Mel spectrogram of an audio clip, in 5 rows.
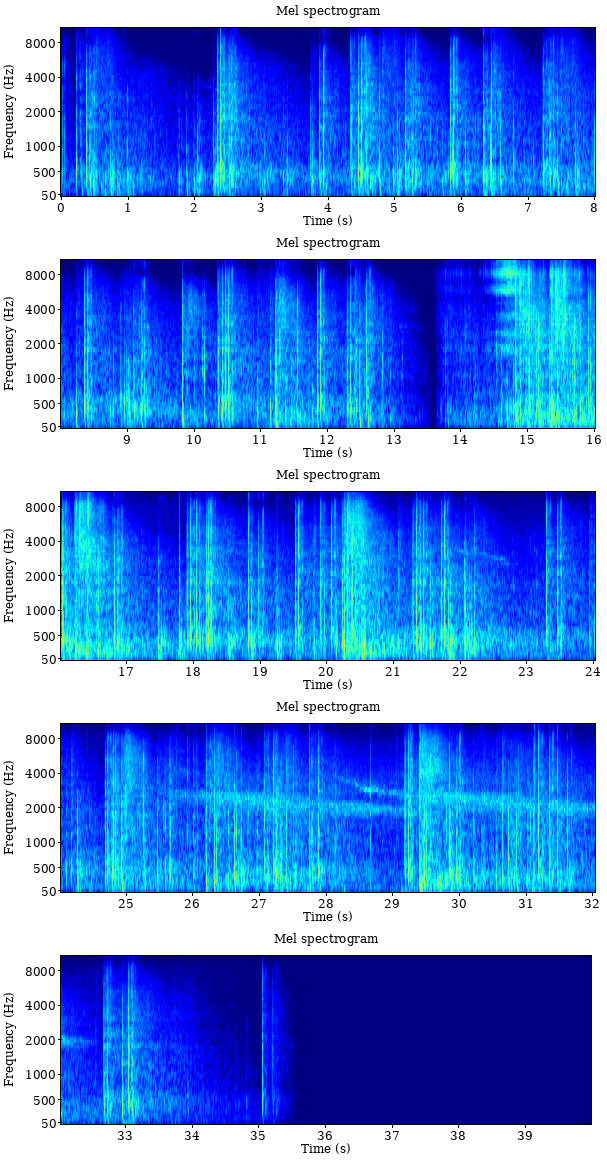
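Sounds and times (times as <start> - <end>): fireworks bangs and crackling: 0.0 - 35.6
faint high whistle: 14.0 - 16.3, 25.7 - 30.7.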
